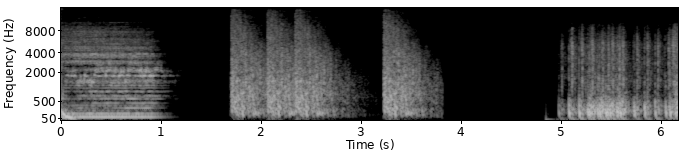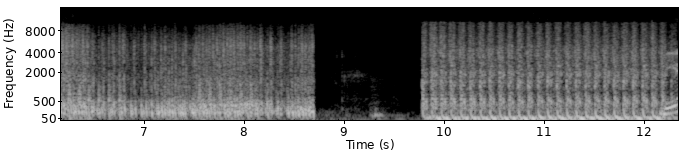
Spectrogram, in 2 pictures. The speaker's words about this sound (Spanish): pues en muchas partes de México se ha vuelto tristemente normal oír disparos constantemente. A cualquier hora del día, cuando escuchamos las detonaciones, pues solemos asumir que se trata de algún crimen, algún asalto o incluso de algún intento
